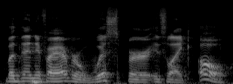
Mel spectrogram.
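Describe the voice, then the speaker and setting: Man, naturally loud, bright edge, podcast host, casual swearing banter. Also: mid-range voice, animated, brisk. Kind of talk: casual chat.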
